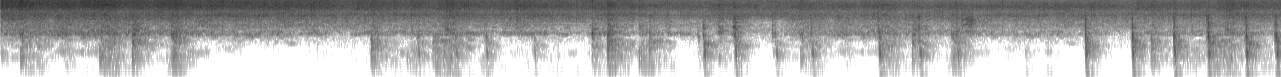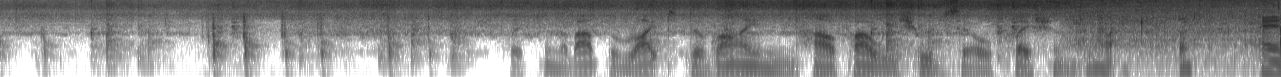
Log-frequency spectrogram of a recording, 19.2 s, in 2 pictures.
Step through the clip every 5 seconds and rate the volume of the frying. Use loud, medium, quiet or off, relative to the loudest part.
medium, quiet, medium, loud.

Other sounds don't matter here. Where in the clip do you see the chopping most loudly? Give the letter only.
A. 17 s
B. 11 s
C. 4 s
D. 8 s
B.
